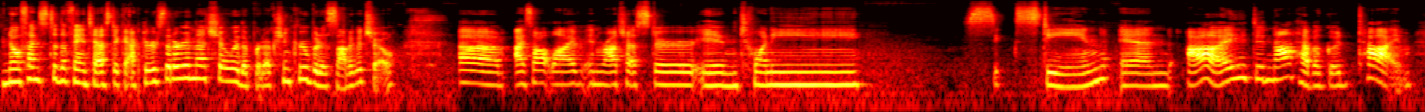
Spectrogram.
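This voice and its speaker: A woman's voice: medium pitch, steady tone, a little slow, pushed and bright. A woman co-hosting a podcast in casual chat, talking in an emphatic, gushing way and swearing casually. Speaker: podcast co-host. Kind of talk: casual chat, fan review.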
